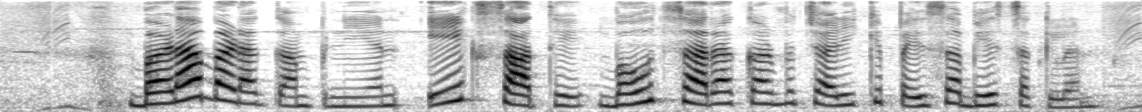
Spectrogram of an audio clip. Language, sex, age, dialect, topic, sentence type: Bhojpuri, female, 18-24, Western, banking, statement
